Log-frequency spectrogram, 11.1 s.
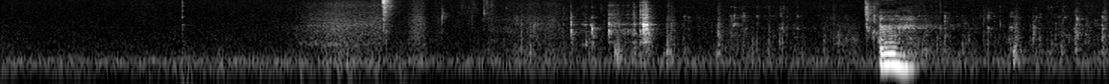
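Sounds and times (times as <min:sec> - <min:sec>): soft hiss: 0:01.6 - 0:05.7
wet chewing and mouth smacks: 0:04.4 - 0:11.0.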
